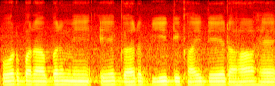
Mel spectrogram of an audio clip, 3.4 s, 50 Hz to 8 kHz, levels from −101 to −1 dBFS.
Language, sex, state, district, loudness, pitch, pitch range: Hindi, male, Uttar Pradesh, Shamli, -11 LUFS, 115 Hz, 110-115 Hz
